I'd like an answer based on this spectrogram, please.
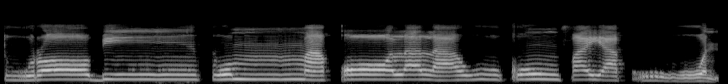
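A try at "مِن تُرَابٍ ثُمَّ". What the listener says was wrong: Nah, ifanya masih ada nunnya walaupun dia samar ya. Min turabin thumma.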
